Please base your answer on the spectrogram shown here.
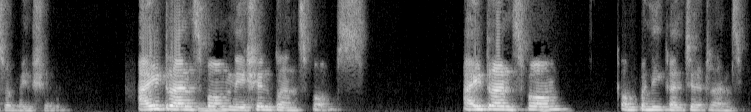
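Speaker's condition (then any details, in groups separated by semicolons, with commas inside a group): No condition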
